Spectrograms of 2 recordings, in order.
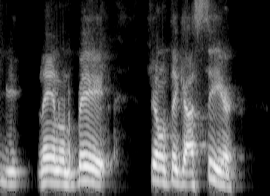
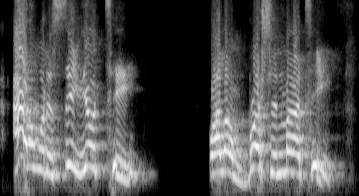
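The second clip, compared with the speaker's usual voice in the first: mock wife; 10 semitones higher than usual. Mocking wife's complaint.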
